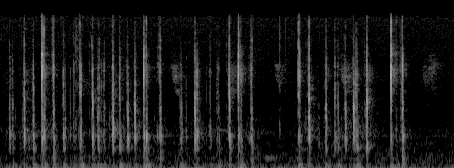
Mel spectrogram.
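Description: A compact white and lilac plastic Actto Retro Pop Mini Bluetooth mechanical keyboard with round retro keycaps and a hollow case is typed on continuously with fingertips during a typing test, with a tablet beside it. Rapid, crisp, hollow plastic clacks with bright, high clicks follow each other in a steady, uneven stream of many quick keystrokes that stop short with almost no ring.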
